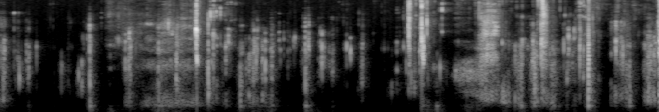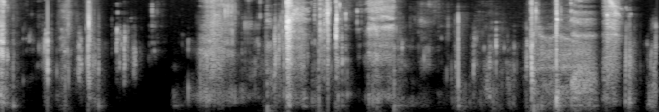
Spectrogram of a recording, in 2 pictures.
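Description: Close-miked chewing of steamed whole Korean zucchini (aehobak): irregular wet mouth clicks and smacks. A fresh bite is taken about halfway through, and the chewing grows louder and busier after it.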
